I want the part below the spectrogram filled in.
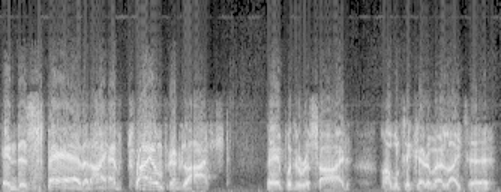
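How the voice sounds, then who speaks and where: A man's voice: sits low, expressive, a little slow, sharp tone, full character voice, poor audio. A man playing an evil, gloating ghost of a long-dead swordsman in old-time radio horror, theatrical and sneering. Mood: commanding, triumphant.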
